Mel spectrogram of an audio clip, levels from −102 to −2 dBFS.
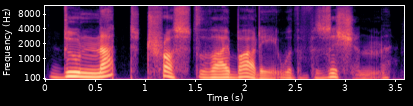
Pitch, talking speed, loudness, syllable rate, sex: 140 Hz, 135 wpm, -18 LUFS, 3.3 syllables/s, male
